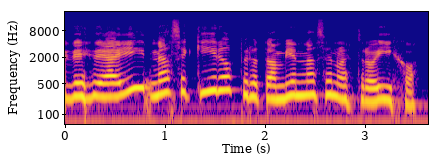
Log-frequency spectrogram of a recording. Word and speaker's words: Kýros: misma edad y bueno quirós vienen en honor a nuestro hijo antiguamente el emperador persa ciro el grande en antiguo persa se pronuncia quirós entonces de ahí viene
